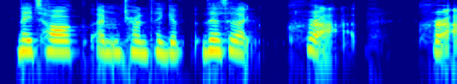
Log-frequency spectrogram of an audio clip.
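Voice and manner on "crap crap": exaggerated crunchy r sound. Explaining a speech habit to the other speaker, demonstrating Kourtney Kardashian's crunchy R. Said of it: "the crunchy R is what people call it".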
